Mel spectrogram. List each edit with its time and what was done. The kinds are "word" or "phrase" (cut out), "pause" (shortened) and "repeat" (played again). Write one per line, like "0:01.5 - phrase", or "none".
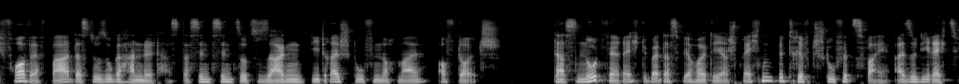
0:02.1 - repeat
0:05.2 - pause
